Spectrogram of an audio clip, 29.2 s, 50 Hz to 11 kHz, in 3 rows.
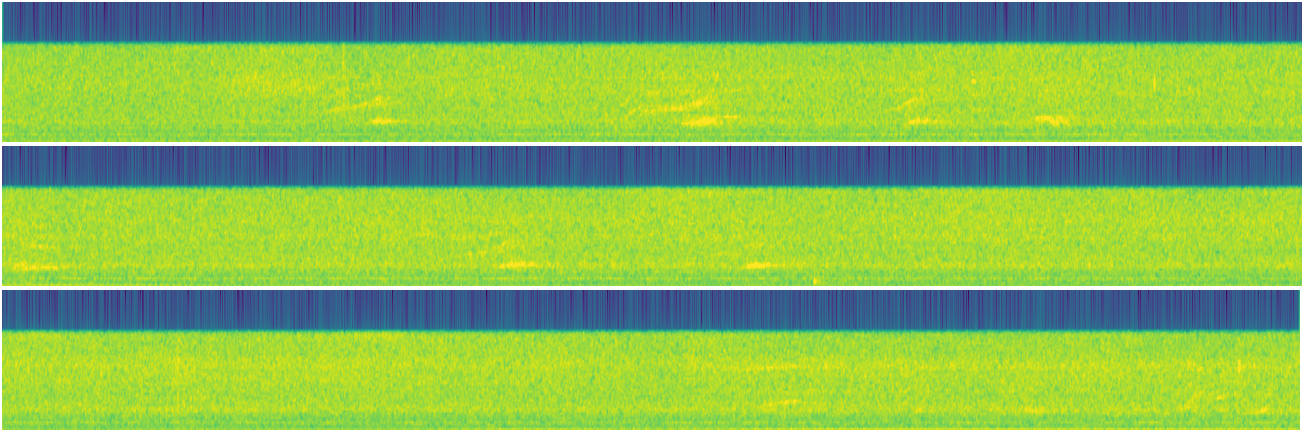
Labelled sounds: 4.7	5.5	killer whale, southern resident, 1.4 to 4.1 kHz

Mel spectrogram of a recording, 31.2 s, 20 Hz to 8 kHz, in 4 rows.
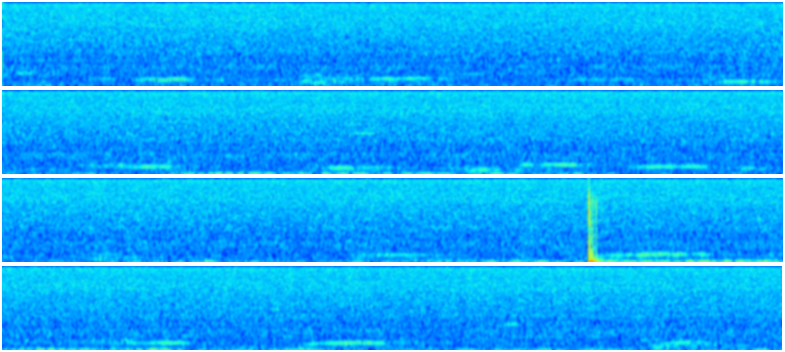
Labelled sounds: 11.3	11.6	humpback whale, 1.6 to 1.7 kHz

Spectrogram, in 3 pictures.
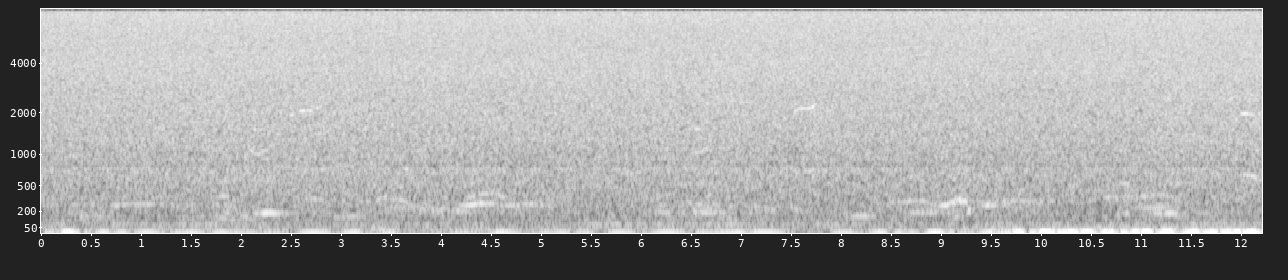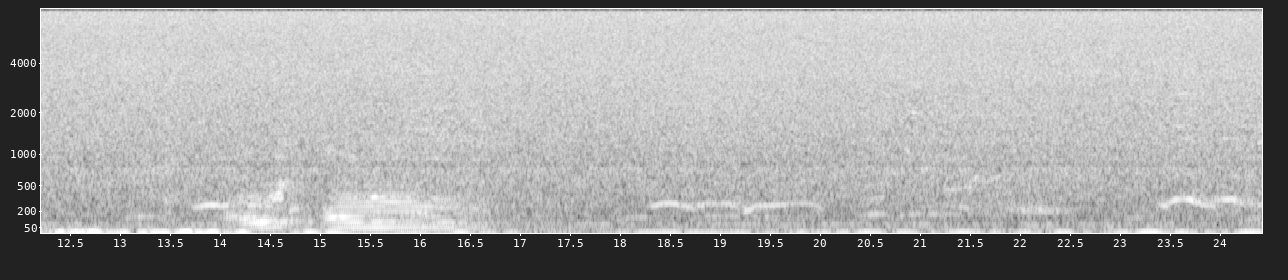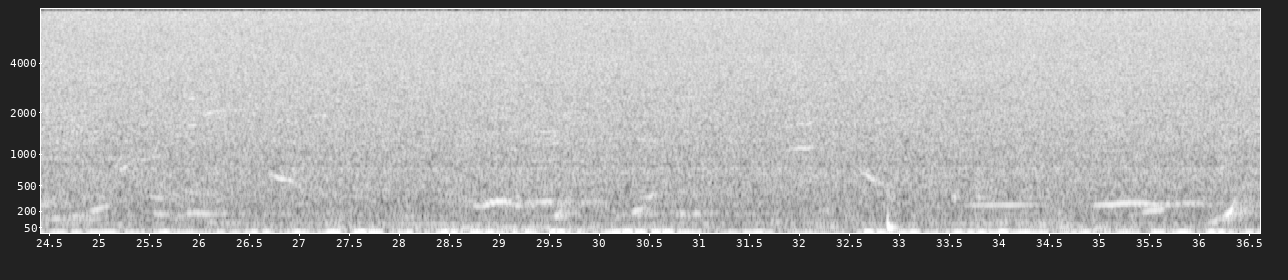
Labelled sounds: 7.5	7.8	humpback whale, 2.0 to 2.3 kHz
31.9	32.2	humpback whale, 1.1 to 1.2 kHz

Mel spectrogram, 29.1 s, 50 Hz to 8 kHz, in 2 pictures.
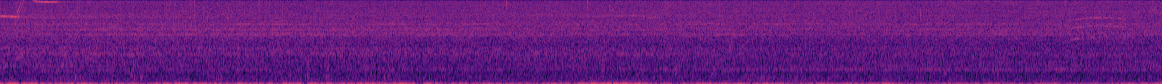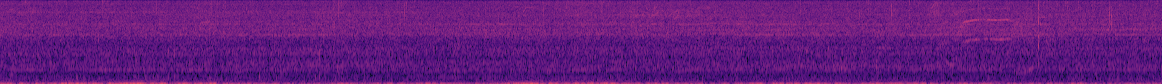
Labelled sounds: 7.1	8.4	killer whale, southern resident, 3.9 to 8.0 kHz
13.1	14.4	killer whale, southern resident, 1.4 to 5.6 kHz
26.3	27.4	killer whale, southern resident, 1.3 to 8.0 kHz

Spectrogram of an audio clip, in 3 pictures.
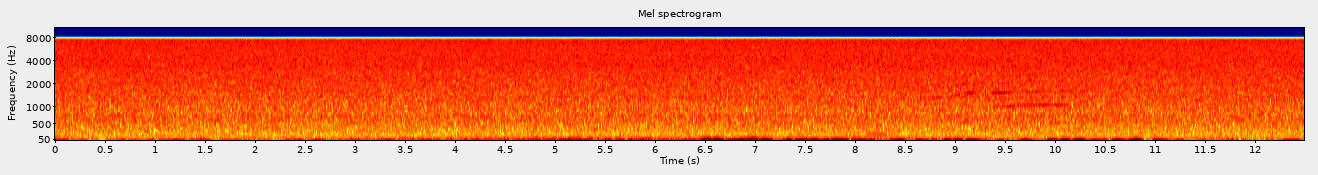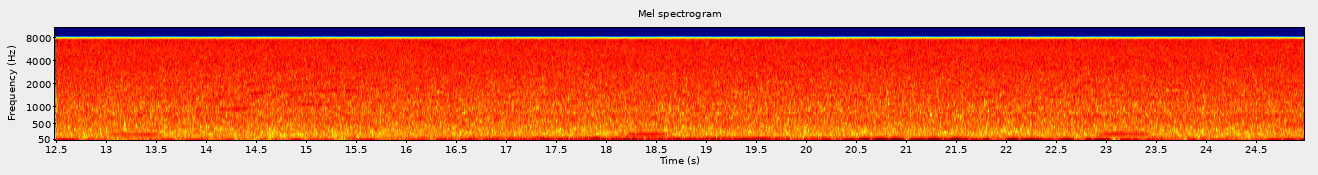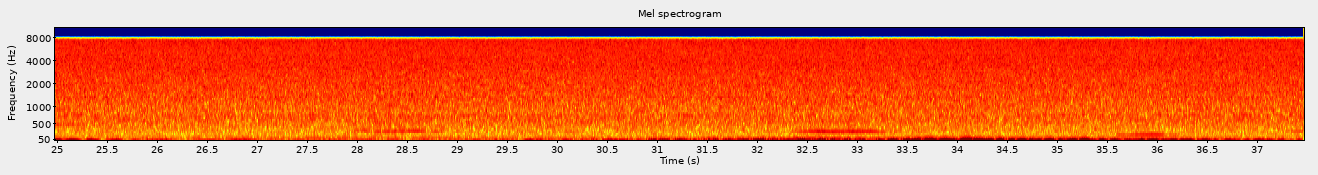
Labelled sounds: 9.5	10.0	humpback whale, 0.99 to 1.1 kHz

